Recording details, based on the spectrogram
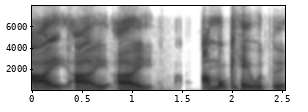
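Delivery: slow halting stutter. Imitating the other speaker's answer to call him a liar: mock stuttering. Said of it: "You're like".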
